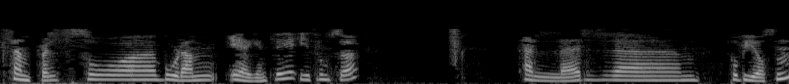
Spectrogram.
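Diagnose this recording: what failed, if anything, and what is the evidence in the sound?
The codec stage is where this went wrong: the speech has nothing above 5.3 kHz for the whole clip, with doubled-up artefacts that fit transcoding between lossy codecs, likely a very low-bitrate MP3 re-encoded to low-bitrate Vorbis. The second encoder spent its bits on the first one's damage and stacked its own on top.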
